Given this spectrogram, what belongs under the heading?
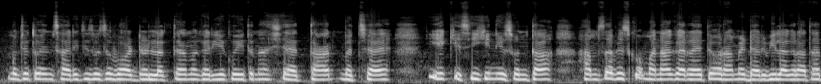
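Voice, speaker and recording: A woman in her thirties with a hoarse voice from a sore throat, chatting to viewers as she narrates her family vlog. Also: fairly high pitch, dark tone. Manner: chatty, addresses viewers directly. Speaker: vlogger. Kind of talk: casual vlog voice-over narration.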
